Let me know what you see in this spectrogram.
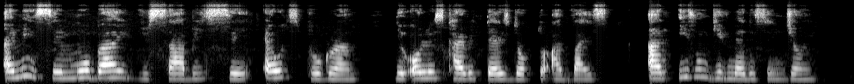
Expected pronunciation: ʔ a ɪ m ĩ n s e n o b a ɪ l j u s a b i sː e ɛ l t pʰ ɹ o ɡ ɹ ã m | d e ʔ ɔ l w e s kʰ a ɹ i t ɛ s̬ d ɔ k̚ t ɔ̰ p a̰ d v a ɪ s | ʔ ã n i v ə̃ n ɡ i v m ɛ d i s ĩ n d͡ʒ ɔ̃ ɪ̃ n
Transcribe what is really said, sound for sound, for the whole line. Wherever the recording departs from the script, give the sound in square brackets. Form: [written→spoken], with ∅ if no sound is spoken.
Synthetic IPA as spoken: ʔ a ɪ m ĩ n s e [n→m] o b a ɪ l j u s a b i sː e ɛ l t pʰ ɹ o ɡ ɹ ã m | d e ʔ ɔ l w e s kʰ a ɹ i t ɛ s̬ d ɔ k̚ t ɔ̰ [p→ʔ] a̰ d v a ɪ s | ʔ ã n i v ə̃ n ɡ i v m ɛ d i s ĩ n d͡ʒ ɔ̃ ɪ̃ n

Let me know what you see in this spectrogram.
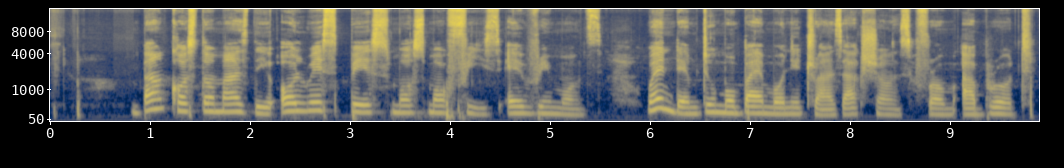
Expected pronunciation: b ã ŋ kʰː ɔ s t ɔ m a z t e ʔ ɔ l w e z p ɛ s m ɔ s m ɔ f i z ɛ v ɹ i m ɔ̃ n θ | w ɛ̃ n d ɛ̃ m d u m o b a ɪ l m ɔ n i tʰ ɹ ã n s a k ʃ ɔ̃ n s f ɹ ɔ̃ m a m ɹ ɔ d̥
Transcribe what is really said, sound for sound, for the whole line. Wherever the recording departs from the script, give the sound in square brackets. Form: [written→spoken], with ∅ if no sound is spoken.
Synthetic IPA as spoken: b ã ŋ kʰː ɔ s t ɔ m a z [t→d] e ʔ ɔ l w e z p [ɛ→e] s m ɔ s m ɔ f i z ɛ v ɹ i m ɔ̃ n θ | w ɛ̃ n d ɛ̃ m d u m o b a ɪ l m ɔ n i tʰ ɹ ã n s a k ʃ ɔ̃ n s f ɹ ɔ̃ m a [m→b] ɹ ɔ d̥

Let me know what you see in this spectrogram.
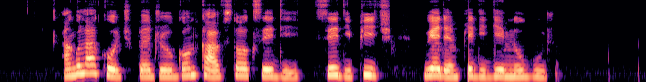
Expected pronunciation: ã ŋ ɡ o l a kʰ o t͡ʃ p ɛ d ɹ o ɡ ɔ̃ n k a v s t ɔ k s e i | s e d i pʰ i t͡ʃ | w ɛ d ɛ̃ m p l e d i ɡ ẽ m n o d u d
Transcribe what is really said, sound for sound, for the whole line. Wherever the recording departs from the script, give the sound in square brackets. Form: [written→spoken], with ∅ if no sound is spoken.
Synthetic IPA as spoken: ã ŋ ɡ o l a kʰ o t͡ʃ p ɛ d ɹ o ɡ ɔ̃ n k a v s t ɔ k s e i | s e d i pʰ i t͡ʃ | w ɛ d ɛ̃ m p l e d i ɡ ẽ m n o [d→ɡ] u d

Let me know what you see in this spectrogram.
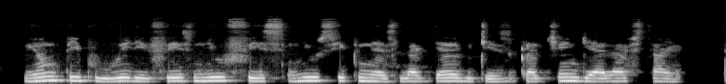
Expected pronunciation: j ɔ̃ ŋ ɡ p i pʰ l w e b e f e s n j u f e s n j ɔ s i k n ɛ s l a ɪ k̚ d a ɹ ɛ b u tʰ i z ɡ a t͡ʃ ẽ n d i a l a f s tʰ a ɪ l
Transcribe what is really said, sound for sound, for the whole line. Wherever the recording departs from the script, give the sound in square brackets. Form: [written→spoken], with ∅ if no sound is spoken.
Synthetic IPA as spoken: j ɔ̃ ŋ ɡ p i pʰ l w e [b→d] e f e s n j u f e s n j [ɔ→u] s i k n ɛ s l a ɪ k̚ d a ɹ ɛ b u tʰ i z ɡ a t͡ʃ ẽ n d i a l a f s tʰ a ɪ l

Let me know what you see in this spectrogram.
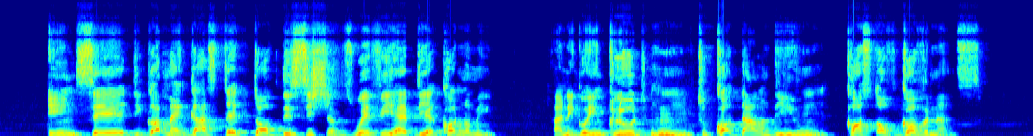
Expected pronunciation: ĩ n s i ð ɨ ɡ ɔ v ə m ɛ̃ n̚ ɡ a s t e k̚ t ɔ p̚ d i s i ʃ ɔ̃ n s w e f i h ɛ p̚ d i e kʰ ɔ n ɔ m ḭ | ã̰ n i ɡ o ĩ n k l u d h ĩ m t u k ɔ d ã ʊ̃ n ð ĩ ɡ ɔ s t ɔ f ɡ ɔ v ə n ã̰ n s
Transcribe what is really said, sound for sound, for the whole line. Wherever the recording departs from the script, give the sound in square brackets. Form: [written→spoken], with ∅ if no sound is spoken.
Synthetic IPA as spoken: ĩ n s [i→e] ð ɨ ɡ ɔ v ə m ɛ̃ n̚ ɡ a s t e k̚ t ɔ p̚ d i s i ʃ ɔ̃ n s w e f i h ɛ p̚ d i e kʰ ɔ n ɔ m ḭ | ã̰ n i ɡ o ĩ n k l u d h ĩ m t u k ɔ d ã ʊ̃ n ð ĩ [ɡ→k] ɔ s t ɔ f ɡ ɔ v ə n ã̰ n s

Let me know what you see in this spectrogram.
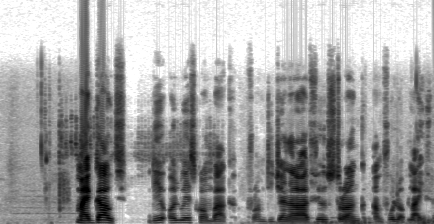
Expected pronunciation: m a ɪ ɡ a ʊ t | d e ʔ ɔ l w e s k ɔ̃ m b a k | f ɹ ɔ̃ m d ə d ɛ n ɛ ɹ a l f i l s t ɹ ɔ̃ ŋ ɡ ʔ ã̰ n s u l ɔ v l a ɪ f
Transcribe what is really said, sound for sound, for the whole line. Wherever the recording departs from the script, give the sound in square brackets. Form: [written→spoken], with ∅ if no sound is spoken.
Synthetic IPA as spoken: m a ɪ ɡ a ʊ t | d e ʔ ɔ l w e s k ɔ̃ m b a k | f ɹ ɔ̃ m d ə [d→d͡ʒ] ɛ n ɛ ɹ a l f i l s t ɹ ɔ̃ ŋ ɡ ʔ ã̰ n [s→f] u l ɔ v l a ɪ f

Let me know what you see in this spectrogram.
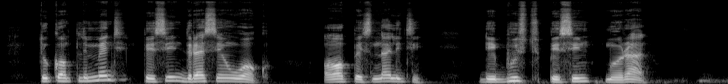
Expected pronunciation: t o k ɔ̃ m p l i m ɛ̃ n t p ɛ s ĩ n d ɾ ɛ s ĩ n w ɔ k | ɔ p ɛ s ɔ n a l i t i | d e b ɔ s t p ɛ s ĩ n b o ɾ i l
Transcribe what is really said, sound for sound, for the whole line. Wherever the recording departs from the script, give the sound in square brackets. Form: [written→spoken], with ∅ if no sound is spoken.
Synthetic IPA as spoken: t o k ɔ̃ m p l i m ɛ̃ n t p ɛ s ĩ n d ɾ ɛ s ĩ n w ɔ k | ɔ p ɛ s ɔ n a l i t i | d e b [ɔ→u] s t p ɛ s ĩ n [b→m] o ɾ [i→a] l

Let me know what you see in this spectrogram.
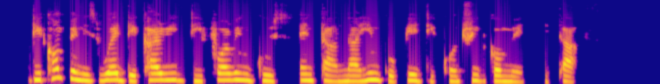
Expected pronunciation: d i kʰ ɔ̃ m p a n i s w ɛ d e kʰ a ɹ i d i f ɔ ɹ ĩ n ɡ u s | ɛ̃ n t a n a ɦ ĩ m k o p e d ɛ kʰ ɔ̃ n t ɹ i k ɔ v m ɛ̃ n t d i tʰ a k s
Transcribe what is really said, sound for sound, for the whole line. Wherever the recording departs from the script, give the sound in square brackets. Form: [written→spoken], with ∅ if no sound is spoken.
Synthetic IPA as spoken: d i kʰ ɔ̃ m p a n i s w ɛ d e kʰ a ɹ i d i f ɔ ɹ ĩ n ɡ u s | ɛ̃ n t a n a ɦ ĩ m [k→ɡ] o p e d [ɛ→i] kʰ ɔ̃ n t ɹ i [k→ɡ] ɔ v m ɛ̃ n t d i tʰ a k s

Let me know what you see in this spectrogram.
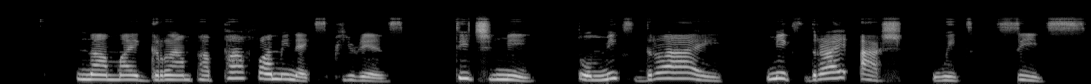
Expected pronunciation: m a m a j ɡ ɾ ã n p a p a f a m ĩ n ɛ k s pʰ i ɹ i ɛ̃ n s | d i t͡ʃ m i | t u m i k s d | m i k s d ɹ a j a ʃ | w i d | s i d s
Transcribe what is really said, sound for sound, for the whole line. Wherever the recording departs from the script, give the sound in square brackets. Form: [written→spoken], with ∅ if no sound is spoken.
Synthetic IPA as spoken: [m→n] a m a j ɡ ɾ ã n p a p a f a m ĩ n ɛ k s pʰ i ɹ i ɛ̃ n s | [d→t] i t͡ʃ m i | t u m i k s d | m i k s d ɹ a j a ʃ | w i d | s i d s

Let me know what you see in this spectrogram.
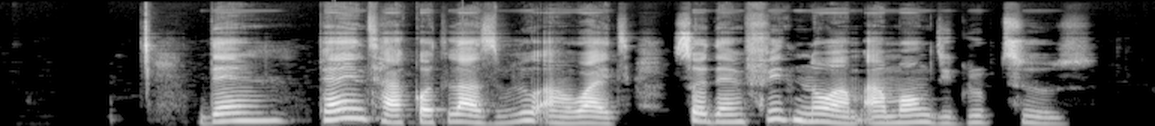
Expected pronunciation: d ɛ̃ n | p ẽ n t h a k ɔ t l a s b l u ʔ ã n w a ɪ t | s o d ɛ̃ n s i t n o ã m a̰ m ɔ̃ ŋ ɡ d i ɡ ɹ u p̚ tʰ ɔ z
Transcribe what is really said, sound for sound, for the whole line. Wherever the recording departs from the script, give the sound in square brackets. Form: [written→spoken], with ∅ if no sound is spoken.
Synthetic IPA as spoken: d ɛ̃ n | p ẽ n t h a k ɔ t l a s b l u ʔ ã n w a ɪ t | s o d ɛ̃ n [s→f] i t n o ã m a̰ m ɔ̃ ŋ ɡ d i ɡ ɹ u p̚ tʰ [ɔ→u] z

